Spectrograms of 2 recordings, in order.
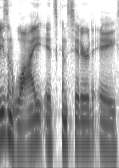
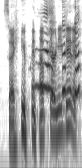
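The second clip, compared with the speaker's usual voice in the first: ordinary talk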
